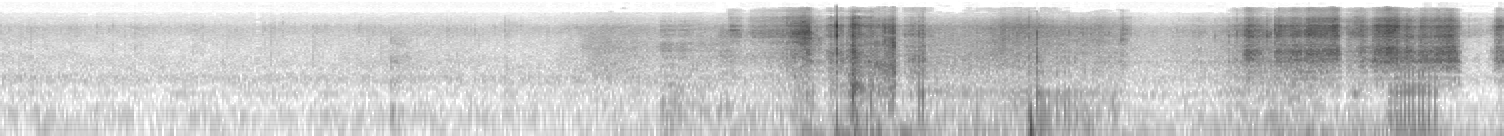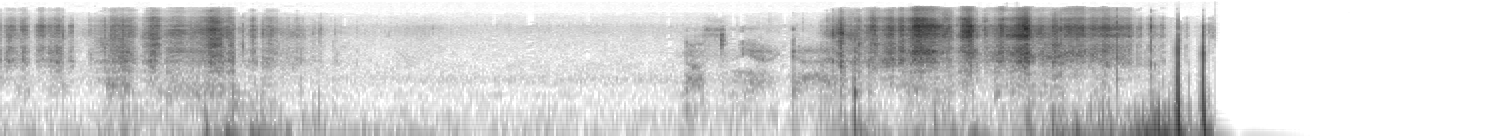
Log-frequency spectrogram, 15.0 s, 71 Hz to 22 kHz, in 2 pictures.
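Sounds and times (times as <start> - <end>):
rustling and scraping: 2.8 - 9.7, 11.5 - 13.6.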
